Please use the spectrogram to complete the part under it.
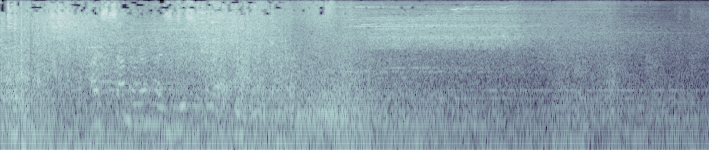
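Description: A huge explosion booms and crackles, then fades away.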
